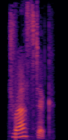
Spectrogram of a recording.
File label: "drastic", spelling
